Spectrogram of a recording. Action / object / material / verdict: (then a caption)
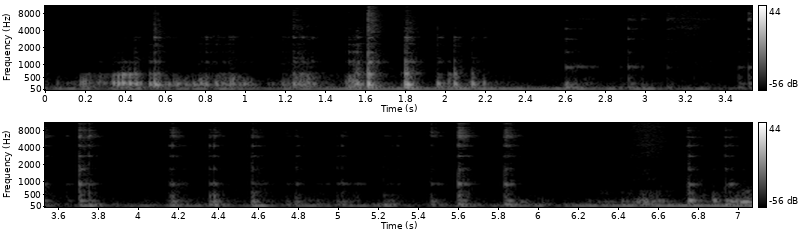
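tap / wax-filled glass candle jar / glass / none. Fingernails tap the side of a medium wax-filled glass candle jar with a red label and gold lid, held in the hands. A quick run of short, soft glassy clinks and ticks is heard, with a low hollow thump under the first taps, and each tap dies away almost at once.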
